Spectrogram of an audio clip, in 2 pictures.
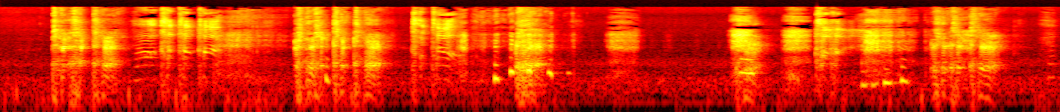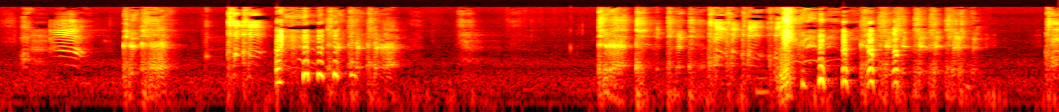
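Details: A young child and father trade short bursts of deliberate, playful voluntary coughing back and forth, mixed with giggles.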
